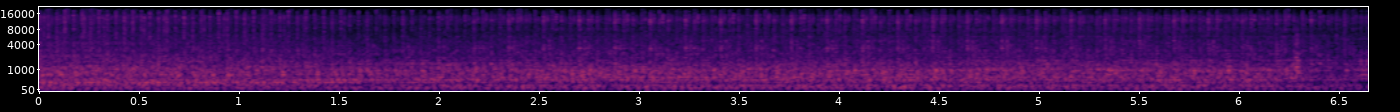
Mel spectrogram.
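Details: Idling turbo engine with a faint high turbo whine and a fast, uneven rattling tick, like rotating parts striking inside the turbo; dealer says it is normal, owner worried, cause unconfirmed.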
